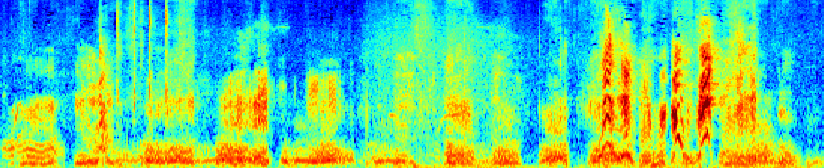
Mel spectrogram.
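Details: Giant schnauzer litter at five weeks old: steady low puppy growls in short bursts, broken by brief gaps, ending with louder yelping barks and squeaks.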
